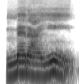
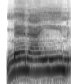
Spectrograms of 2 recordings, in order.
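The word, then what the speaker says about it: Medellín: I definitely knew that the L's probably had a different sound due to the, what is that, an asterisk or something?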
